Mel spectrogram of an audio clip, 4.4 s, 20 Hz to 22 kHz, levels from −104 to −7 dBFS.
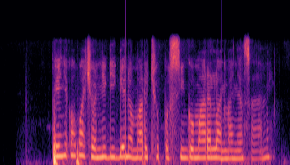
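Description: From start to finish the speech carries heavy Opus voice compression. There's nothing above about 8 kHz, so the top is cut off, and the voice has that muffled, hoarse, slightly robotic grain. That points to the SILK speech coder in wideband mode running at a low bitrate, somewhere around 10 kbps. At that rate the coder doesn't have enough bits to shape the excitation finely, so it gets coarse and you hear it as roughness.

At 1.88 s, between "owacho ni gi" and "mar chopo singo mar", there's a small jump in the sound, and the same thing happens again at 3.32 s, right after "mar chopo singo mar". Both sound like a dropped buffer (overrun), likely the program not reading its samples before the hardware overwrote them. Each time a short chunk of roughly 20 ms is missing, and the two sides are butted together with no gap of silence.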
